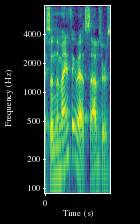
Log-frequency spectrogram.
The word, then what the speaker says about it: SABSA: So you're a big advocate of using frameworks like SABSA. Yeah, correct. Hope I've pronounced that properly.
